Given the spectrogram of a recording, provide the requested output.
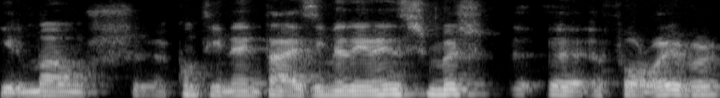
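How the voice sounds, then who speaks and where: A man's normal speaking voice at medium pitch, fairly slow pace and ordinary pitch variation. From Azores. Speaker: writer and retired teacher. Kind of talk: interview.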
